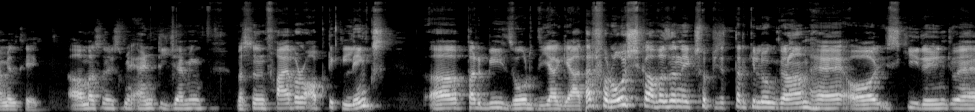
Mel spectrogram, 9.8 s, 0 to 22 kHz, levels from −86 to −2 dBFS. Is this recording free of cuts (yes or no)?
no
